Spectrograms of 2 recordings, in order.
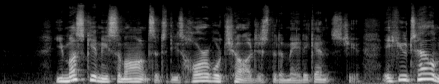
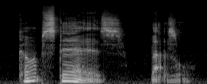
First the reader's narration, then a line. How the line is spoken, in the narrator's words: he said quietly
